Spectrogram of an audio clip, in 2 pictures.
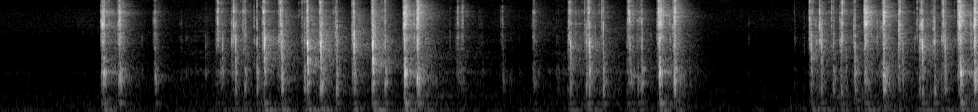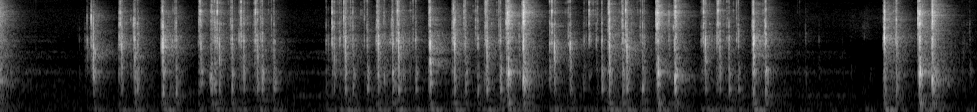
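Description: Both hands tap with their fingertips on a desk-sized, solid Qwerkywriter typewriter-style mechanical keyboard, which has a black metal body and round chrome-rimmed plastic keycaps. Bright, crisp key clicks come in rapid bursts of typing separated by short pauses, each click dying away almost instantly with very little low end.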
